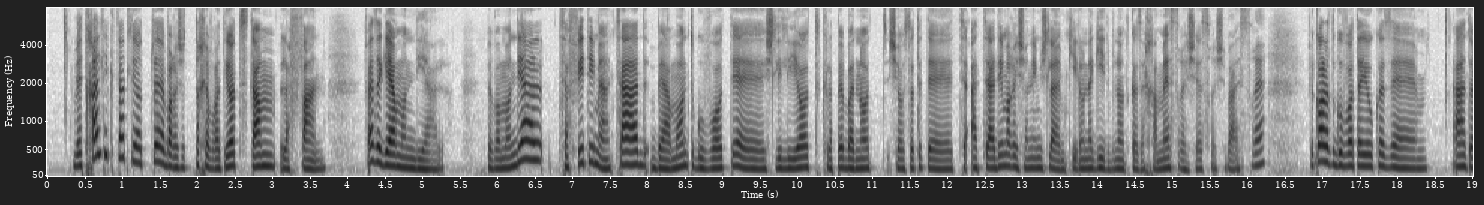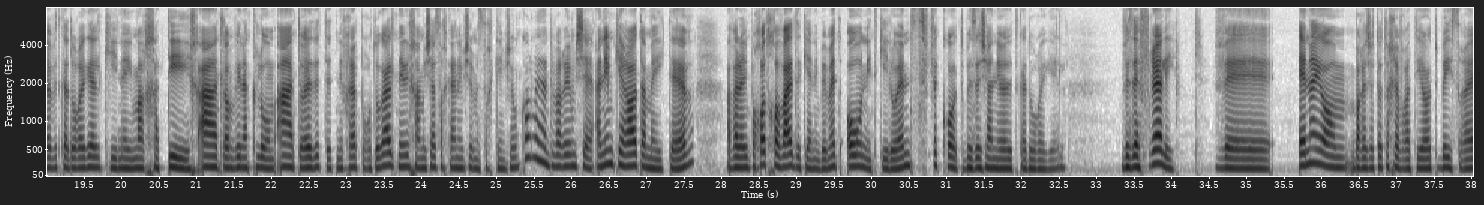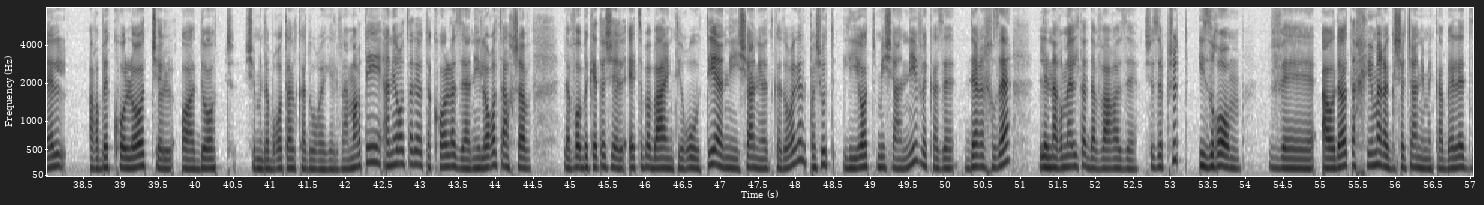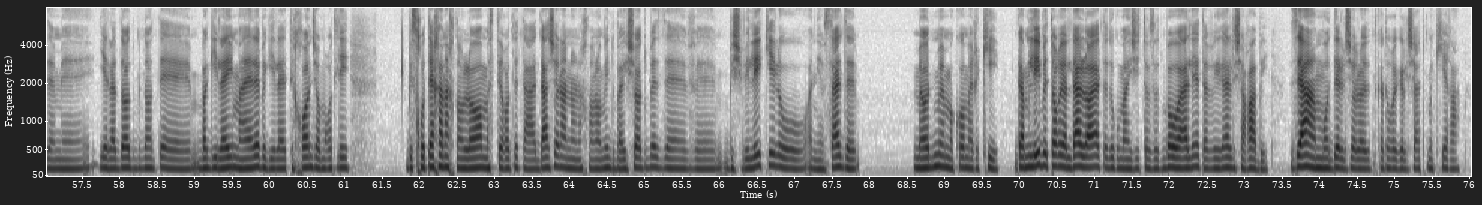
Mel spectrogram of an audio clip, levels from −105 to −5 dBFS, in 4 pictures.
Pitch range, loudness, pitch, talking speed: 165-195 Hz, -25 LUFS, 175 Hz, 155 wpm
